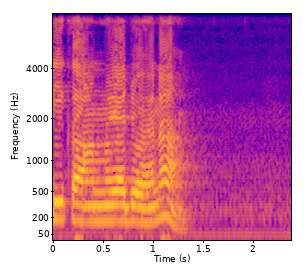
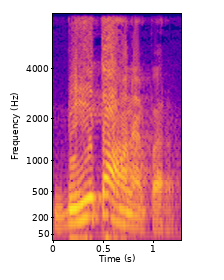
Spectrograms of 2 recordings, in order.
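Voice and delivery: slow, measured dictation to students; slower than usual. Shown as a demonstration. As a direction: spell out each word slowly for note-taking. (धीमे-धीमे श्रुतलेख लिखवाते हुए)

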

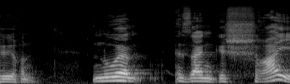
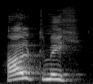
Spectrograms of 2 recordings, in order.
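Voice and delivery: higher, louder desperate cry; screaming; 7 semitones higher, 5 dB louder than usual. A narrator's reading. Feverish wife crying out to her husband, screaming. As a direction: cry out for him to hold her. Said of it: "schrie sie".

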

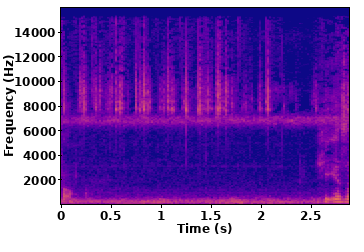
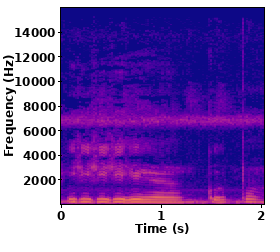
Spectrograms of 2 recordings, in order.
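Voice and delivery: usual speaking voice

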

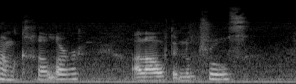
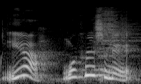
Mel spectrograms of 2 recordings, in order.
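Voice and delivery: calling out; 7 semitones higher than usual. Real, not acted. Calling child from another room.

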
